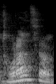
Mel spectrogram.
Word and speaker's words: 도란스: 이렇게 네모나게 해가지고 110V 이렇게 되짚고 있었던 그거 도란스라고 해요. 도란스. 이 도란스가 이 트랜스포머의 일본식 발음인데 그 트랜스포머를 얘기하는 거예요.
